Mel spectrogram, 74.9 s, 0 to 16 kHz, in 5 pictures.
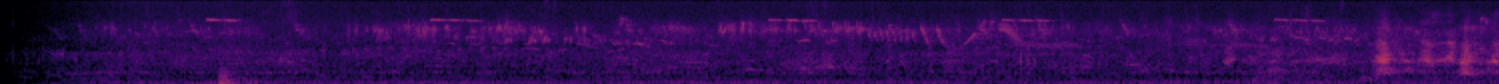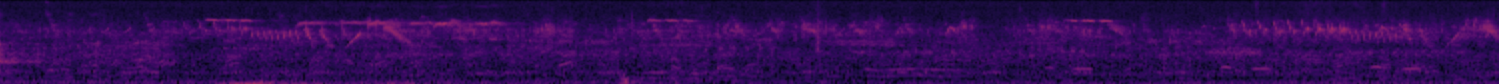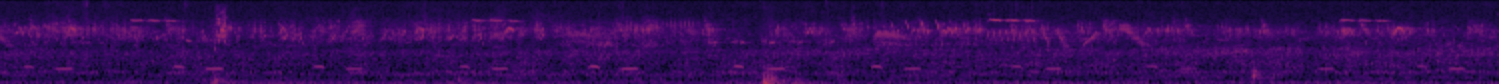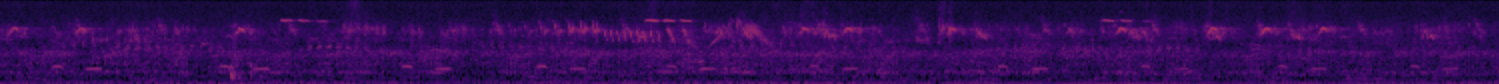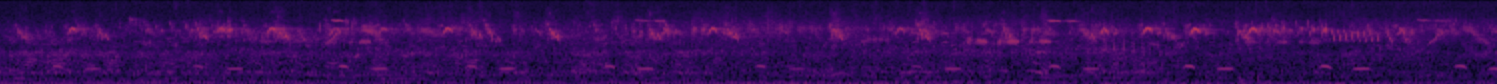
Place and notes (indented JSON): {
  "title": "Groß Neuendorf, Oder - Ufer / river bank",
  "date": "2010-05-23 12:40:00",
  "description": "am Ufer / river bank, insects, frogs, birds, people talking, ambient",
  "latitude": "52.70",
  "longitude": "14.41",
  "altitude": "9",
  "timezone": "Europe/Berlin"
}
